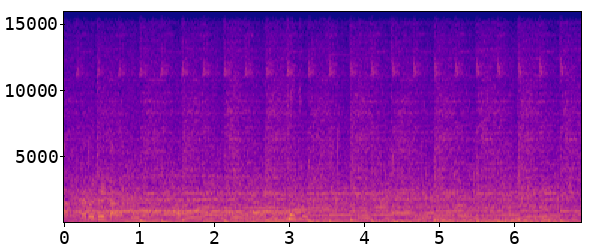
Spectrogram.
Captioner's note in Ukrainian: оплески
